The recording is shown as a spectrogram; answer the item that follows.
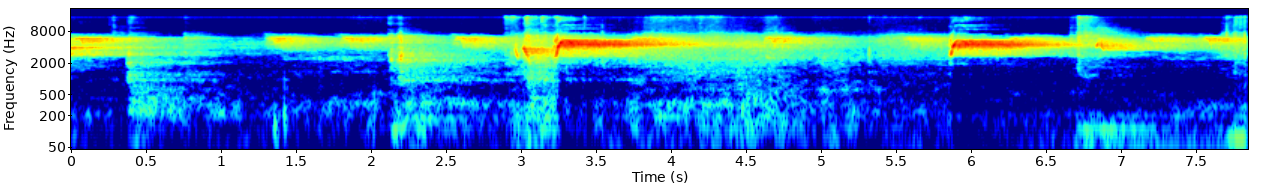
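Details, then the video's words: Canary singing in the early morning: long, high, sustained rolling trills, broken by short pauses and sharp accented notes, with a soft low background murmur. "عصافير تغريد كناري مااجمل صوت طيور في صباح الباكر"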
